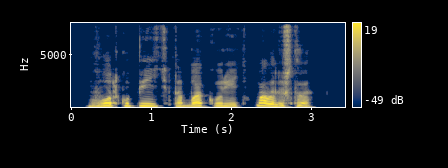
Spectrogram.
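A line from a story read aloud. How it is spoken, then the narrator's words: Cheerful male voice. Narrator (Russian): по-прежнему весело проговорил Алексей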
